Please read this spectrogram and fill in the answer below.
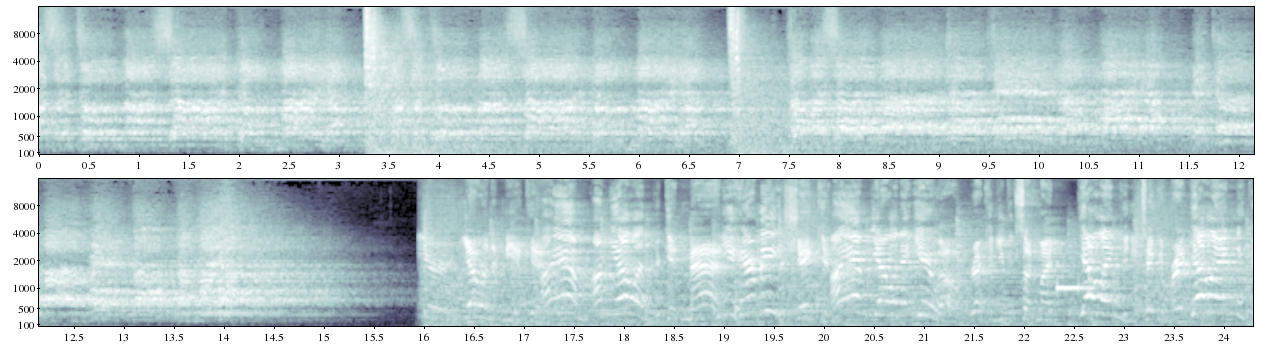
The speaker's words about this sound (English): Well, our live audience isn't going to be able to hear it, but I want you to start the Rage Corner music right now, please.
